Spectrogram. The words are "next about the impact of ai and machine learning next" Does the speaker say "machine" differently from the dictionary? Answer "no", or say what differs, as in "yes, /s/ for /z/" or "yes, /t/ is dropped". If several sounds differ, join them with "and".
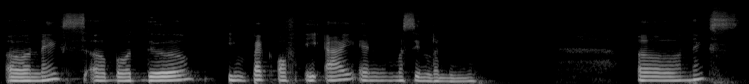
yes, /s/ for /ʃ/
